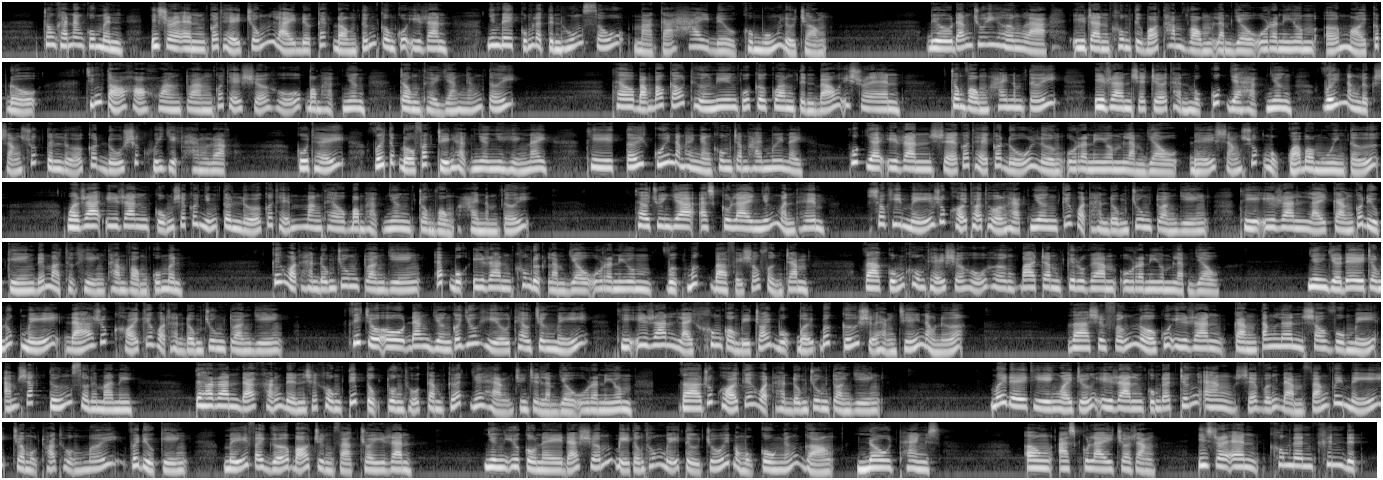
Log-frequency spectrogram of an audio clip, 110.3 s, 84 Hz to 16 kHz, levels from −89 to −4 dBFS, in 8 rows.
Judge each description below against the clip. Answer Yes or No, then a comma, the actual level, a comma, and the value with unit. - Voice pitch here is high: Yes, high, 205 Hz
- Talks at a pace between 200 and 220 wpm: Yes, average, 210 wpm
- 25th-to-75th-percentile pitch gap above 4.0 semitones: Yes, average, 5.0 semitones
